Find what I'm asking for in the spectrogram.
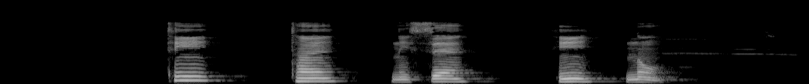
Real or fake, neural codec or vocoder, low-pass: real; none; 7.2 kHz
